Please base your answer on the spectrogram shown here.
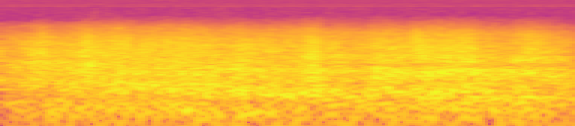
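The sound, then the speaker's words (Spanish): An airplane flying high in the sky gives a steady, broad roar with an even rumbling texture that holds constant throughout, with no voices. “Al rato, vio un avión en lo alto del cielo”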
